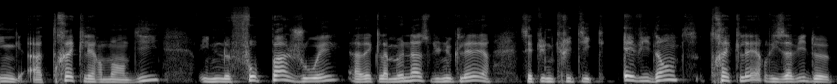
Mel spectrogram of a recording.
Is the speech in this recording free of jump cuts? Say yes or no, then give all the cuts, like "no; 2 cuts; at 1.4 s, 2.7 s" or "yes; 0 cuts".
no; 1 cut; at 6.1 s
